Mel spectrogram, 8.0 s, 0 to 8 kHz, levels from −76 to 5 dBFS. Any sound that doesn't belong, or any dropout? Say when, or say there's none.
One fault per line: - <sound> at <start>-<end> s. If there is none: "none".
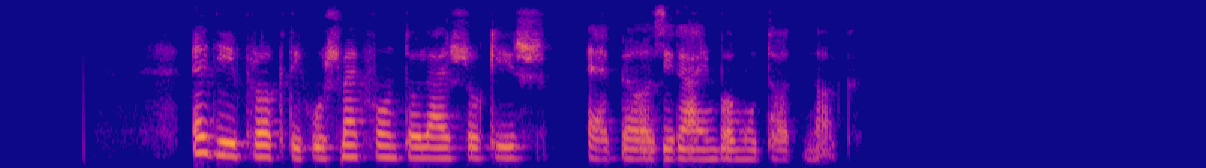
none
